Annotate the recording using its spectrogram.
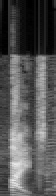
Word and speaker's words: Fite: Feitz. F-I-T-E. Oh. Mrs. Feitz, first grade class. – I was picturing everybody gets in there and they just fight. – No, it's pronounced like fight.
